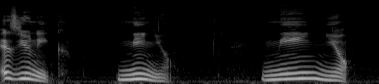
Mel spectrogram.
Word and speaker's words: niño: Niño, niño.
